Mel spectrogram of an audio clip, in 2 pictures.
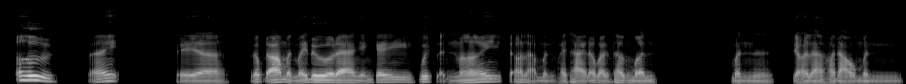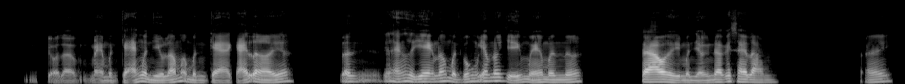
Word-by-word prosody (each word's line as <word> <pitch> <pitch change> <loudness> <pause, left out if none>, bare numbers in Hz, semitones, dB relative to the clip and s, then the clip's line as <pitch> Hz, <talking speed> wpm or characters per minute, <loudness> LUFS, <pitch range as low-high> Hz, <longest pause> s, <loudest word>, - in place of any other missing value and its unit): Ừ, 195 -7 +6 0.3
đấy. 145 +4 -3 0.6
Thì, 85 0 -4
ờ, 85 0 -3 0.2
lúc - - -5
đó - - +4
mình - - -4
mới 95 +3 -1
đưa 105 -1 +5
ra 95 -1 +3
những 95 +3 -7
cái 110 0 -3
quyết 125 +2 -2
định 85 - -13
mới, 115 +8 -2
đó - - -5
là - - -7
mình 80 -1 -11
phải 90 - -7
thay 90 -3 -4
đổi - - -5
bản 85 +1 -4
thân 90 -2 -5
mình. 80 -1 -4 0.8
Mình 80 -2 -8 0.2
gọi 85 - -3
là, 85 -2 -3
hồi 80 +1 -7
đầu 80 -1 -3
mình 80 0 -10 0.5
gọi - - -6
là, 85 -1 -4
mẹ 80 0 -3
mình 85 -1 -6
cản - - 0
mình - - +2
nhiều 95 -1 +2
lắm 105 +4 +2
mà - - 0
mình 95 -4 -3
cà 85 -1 +2
cãi - - +4
lời 100 +3 +4
á, 140 - -2 0.5
nên 65 0 -3
cái 75 - -3
khoảng 130 - +1
thời 135 -5 +2
gian 130 0 +4
đó 150 +2 +2
mình 120 - 0
cũng 120 +4 0
hông - - -1
dám 155 +1 +2
nói 165 - +2
chuyện 100 +6 +1
với 100 - +2
mẹ 110 - +2
mình 105 -1 +1
nữa. 115 +5 0 0.6
Sau 115 0 +10
thì 100 -2 +3
mình 95 -1 -1
nhận 90 +1 -1
ra 115 - +4
cái 135 - +1
sai 120 -3 +4
lầm. 105 -1 -1 0.9
Đấy, 125 +6 -3
100 Hz, 230 wpm, -24 LUFS, 85-115 Hz, 0.9 s, Sau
